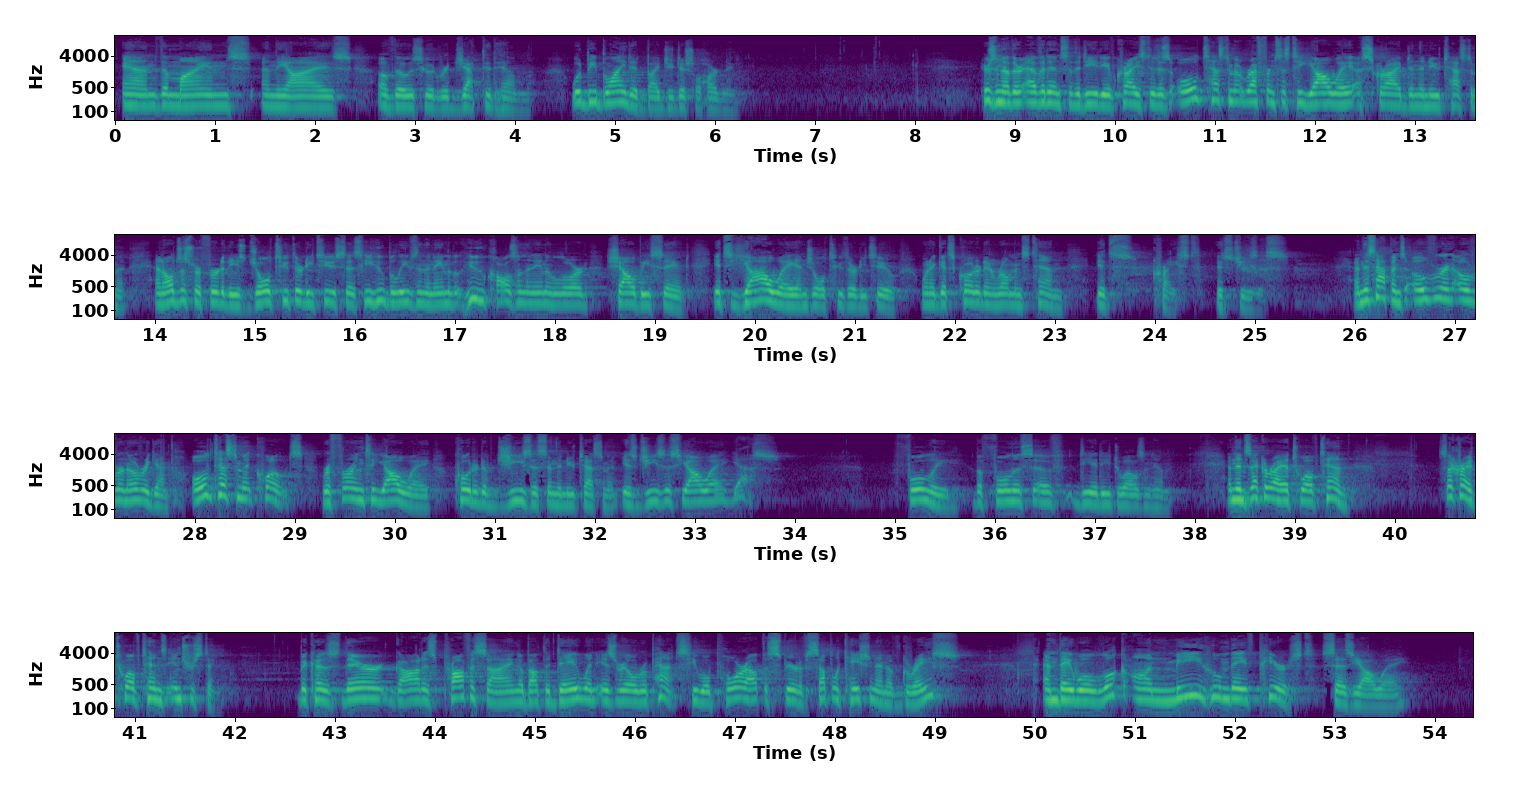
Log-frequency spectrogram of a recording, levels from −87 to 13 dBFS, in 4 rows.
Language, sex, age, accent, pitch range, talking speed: English, male, 40-59, American, 155-190 Hz, 175 wpm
